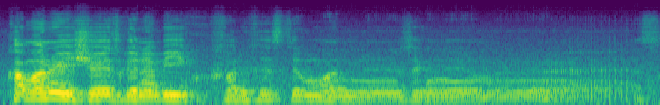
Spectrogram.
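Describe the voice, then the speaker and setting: A man's voice: medium pitch, moderate pace, roomy sound, slight background noise. A man with a Trinidadian accent who tutors maths over a casual livestream and chats with viewers between steps. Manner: relaxed, chatty, reads chat aloud while working problems. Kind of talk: casual livestream study session.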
